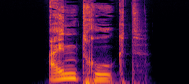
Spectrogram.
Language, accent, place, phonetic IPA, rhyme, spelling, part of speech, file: German, Germany, Berlin, [ˈaɪ̯nˌtʁuːkt], -aɪ̯ntʁuːkt, eintrugt, verb, De-eintrugt.ogg
- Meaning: second-person plural dependent preterite of eintragen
